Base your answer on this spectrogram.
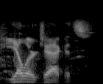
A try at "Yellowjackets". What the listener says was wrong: Yeller. It sounded like Yeller.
